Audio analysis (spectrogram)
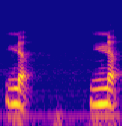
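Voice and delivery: "no" falling high to low. Shown as a demonstration. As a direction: drop "no" firmly from the top. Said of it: "It goes from high to low".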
